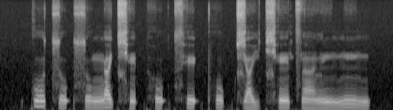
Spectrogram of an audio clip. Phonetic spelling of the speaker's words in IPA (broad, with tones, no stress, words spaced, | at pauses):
ko˦t͡so˨ʔso˨˩ ŋa˦ t͡ɕʰẽ˨t̚ho˨ʔ t͡sʰe˦ʔpʰo˦p̚t͡ɕa˧jt͡ɕʰẽ˦ t͡sã˧lĩ˧ŋĩ˥˧ŋ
